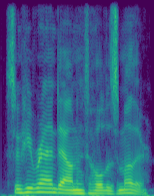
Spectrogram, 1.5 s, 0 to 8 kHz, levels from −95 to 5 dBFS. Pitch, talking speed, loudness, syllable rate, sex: 135 Hz, 310 wpm, -15 LUFS, 6.3 syllables/s, male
